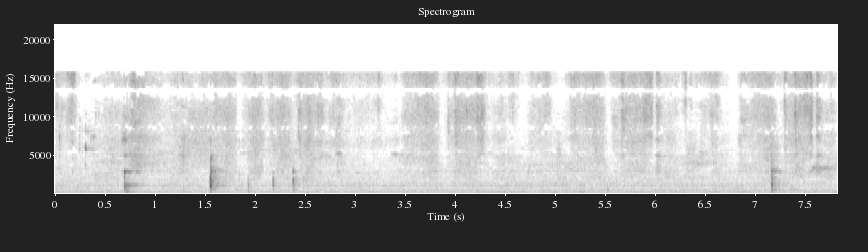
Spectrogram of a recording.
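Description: Hands pressing a cornstarch-dusted ball of phyllo dough flat, then a wooden rolling pin rolling it out on the countertop: faint rubbing, with a few light taps in the first few seconds and one more near the end.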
